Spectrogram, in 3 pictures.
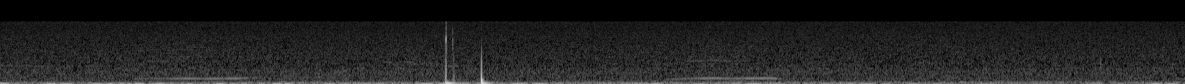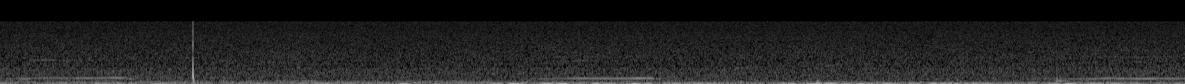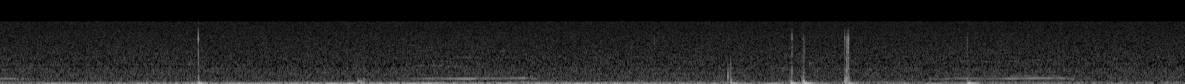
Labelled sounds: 12.1	12.4	humpback whale, 1.1 to 1.2 kHz

